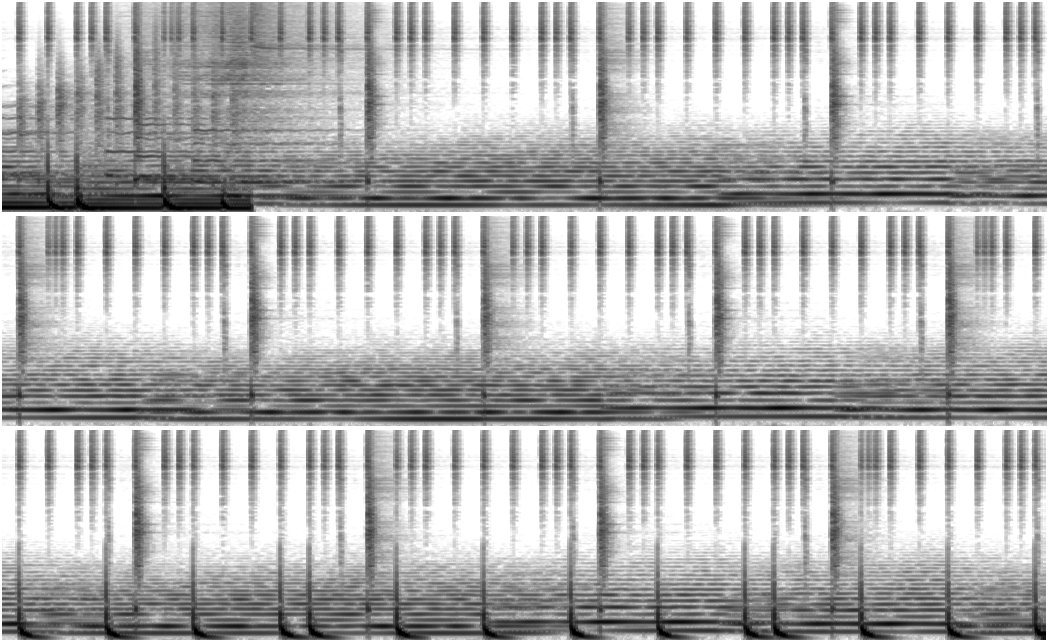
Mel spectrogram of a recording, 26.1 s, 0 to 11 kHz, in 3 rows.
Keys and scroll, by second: 6.0 p.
